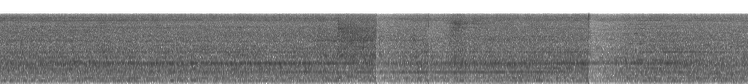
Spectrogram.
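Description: Steady machine-shop background noise: a continuous whirring hiss and hum with faint steady tones and no speech. The level drops abruptly twice, about halfway through and again about three-quarters through, and each time recovers.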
